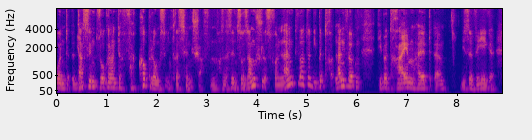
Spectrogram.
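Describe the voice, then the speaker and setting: In a somewhat breathy voice, a man talks with lively intonation. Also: medium pitch for a man, moderate pace. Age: 60s. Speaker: retiree and local project initiator. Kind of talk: casual interview. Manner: halting, with fillers.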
